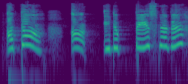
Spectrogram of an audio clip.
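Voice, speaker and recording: A woman voicing a jumpy young cartoon wife who scares easily and pleads in a whiny, excitable way. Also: extremely high pitch, slow pace, no room sound, clean studio sound, full character voice. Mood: puzzled. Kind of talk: cartoon voice dubbing.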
